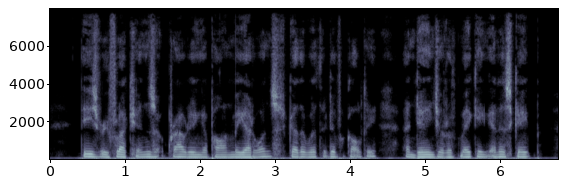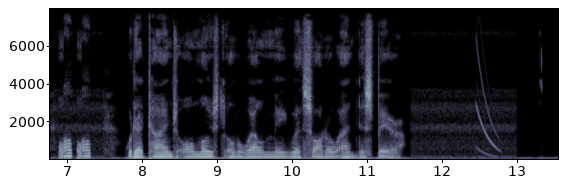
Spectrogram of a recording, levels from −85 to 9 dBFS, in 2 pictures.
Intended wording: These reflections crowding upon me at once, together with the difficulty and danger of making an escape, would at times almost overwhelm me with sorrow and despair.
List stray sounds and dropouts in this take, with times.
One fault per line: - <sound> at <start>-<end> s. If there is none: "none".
- laugh at 6.9-7.3 s
- chirp at 12.5-12.8 s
